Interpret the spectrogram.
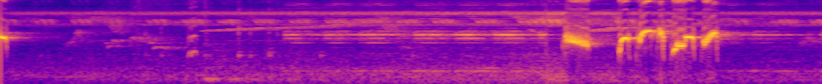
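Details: Red-whiskered bulbul decoy singing a contest-style phrase for bird training: after quiet, a single short burst of bubbly warbled notes near the end, over steady high tones.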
